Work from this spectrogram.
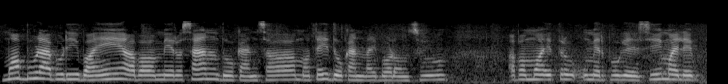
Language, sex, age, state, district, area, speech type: Nepali, female, 60+, West Bengal, Kalimpong, rural, spontaneous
